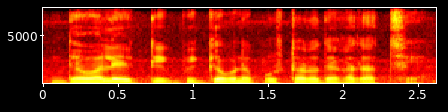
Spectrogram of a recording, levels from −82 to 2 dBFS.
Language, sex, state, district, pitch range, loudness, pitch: Bengali, male, West Bengal, Cooch Behar, 100-110 Hz, -17 LUFS, 105 Hz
